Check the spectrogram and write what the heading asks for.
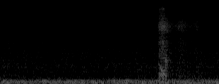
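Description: Quiet room tone with a steady low hum, and one short breath through the nose about one and a half seconds in.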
